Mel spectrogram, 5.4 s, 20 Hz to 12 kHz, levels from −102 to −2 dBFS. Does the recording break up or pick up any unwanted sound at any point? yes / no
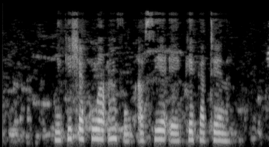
no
